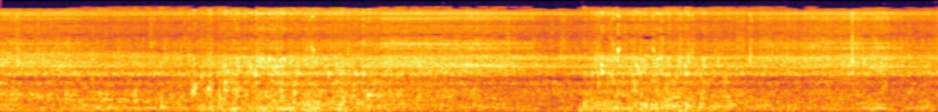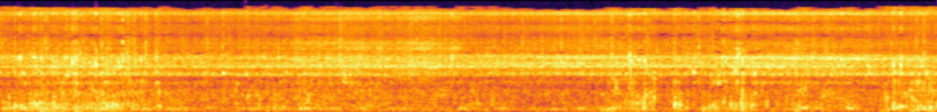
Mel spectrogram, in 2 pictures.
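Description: Air bubbles from divers gurgle and rumble underwater in bursts.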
